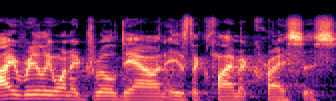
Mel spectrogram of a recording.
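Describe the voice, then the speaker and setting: The man has an Australian accent and talks at a moderate pace. Room echo is audible. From Australia (Sydney), born in India. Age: 20s. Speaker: political candidate. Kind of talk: campaign speech at candidates forum. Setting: church hall forum with audience.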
